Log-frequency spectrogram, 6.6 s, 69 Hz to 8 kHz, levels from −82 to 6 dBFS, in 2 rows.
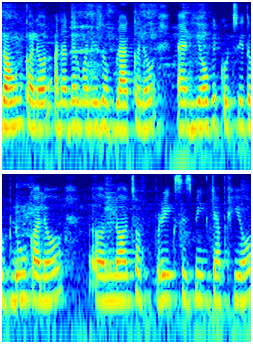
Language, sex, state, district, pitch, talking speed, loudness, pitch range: English, female, Punjab, Pathankot, 230 Hz, 215 wpm, -23 LUFS, 225-240 Hz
